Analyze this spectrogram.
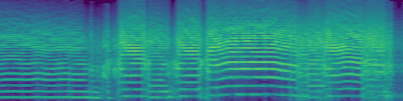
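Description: Intro music on distorted electric guitar: one long held note for about a second, then a run of changing notes, some bent up and down in pitch.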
